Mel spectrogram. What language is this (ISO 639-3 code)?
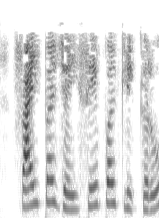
guj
